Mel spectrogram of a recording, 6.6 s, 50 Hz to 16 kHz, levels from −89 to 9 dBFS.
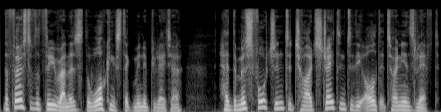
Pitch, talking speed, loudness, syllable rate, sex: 135 Hz, 190 wpm, -20 LUFS, 5.8 syllables/s, male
